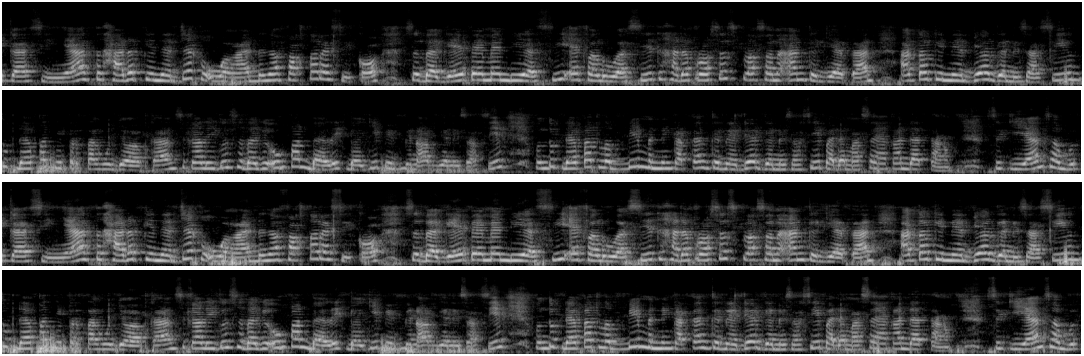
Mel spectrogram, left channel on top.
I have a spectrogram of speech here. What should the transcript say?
terhadap kinerja keuangan dengan faktor resiko sebagai pemediasi evaluasi terhadap proses pelaksanaan kegiatan atau kinerja organisasi untuk dapat dipertanggungjawabkan, sekaligus sebagai umpan balik bagi pimpinan organisasi untuk dapat lebih meningkatkan kinerja organisasi pada masa yang akan datang. Sekian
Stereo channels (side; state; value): both; normal; correlation 0.80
